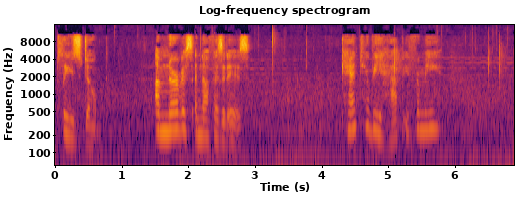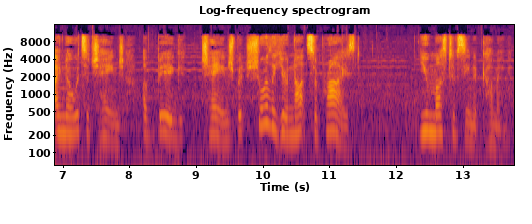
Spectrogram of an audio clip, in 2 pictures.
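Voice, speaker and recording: An actress playing a determined, anxious young daughter in a radio drama, speaking earnestly and imploringly. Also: female voice, mid-range voice, expressive, measured pace, pauses often, a little mellow, faint music behind, close to an everyday voice. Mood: nervous, determined. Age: young adult.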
